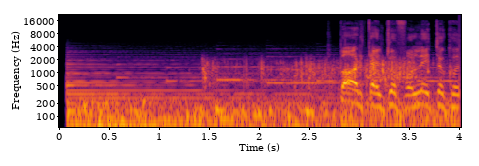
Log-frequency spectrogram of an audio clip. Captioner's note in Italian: mare in sottofondo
